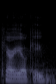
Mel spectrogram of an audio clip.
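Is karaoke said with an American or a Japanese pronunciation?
American. It is said with an American pronunciation. "U S people say karaoke"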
